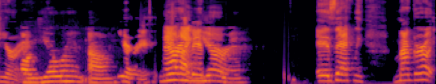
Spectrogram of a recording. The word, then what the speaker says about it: Joran: I was calling him Joon Joe well in with names like that the J is pronounced as a y so it's Ur oh Ur oh exactly my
